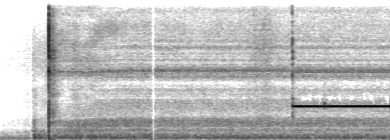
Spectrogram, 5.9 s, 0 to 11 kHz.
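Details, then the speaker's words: Radiator cooling fan switch (normally switches on around 195°F), new switch heated with a mini torch: under the torch hiss, a faint relay-like click, then a continuous multimeter continuity tone as the switch closes, showing it works. "there you go there's your continuity and you can actually hear the switch when it turns on and off"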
